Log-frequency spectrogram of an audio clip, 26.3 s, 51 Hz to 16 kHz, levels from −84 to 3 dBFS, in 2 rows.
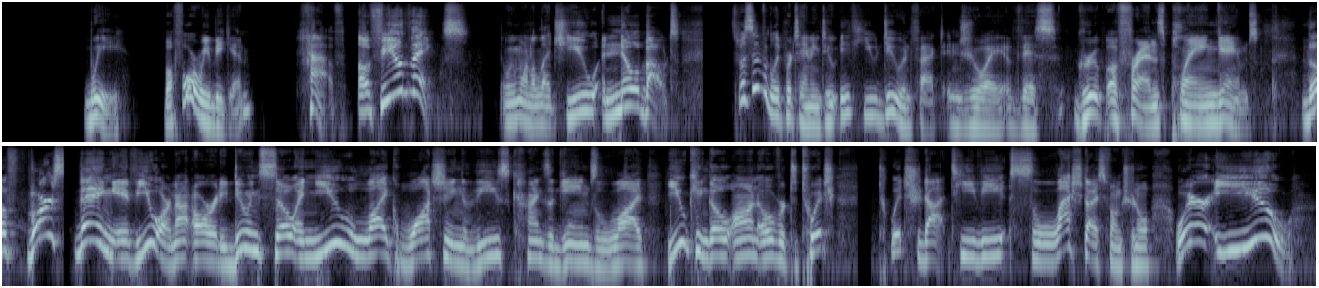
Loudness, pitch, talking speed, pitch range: -26 LUFS, 160 Hz, 140 wpm, 130-190 Hz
